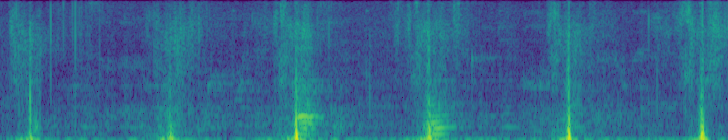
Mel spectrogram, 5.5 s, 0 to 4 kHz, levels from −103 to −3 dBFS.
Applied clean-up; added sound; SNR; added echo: neural separator model SepFormer WHAMR!.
